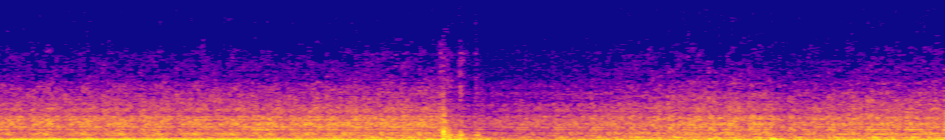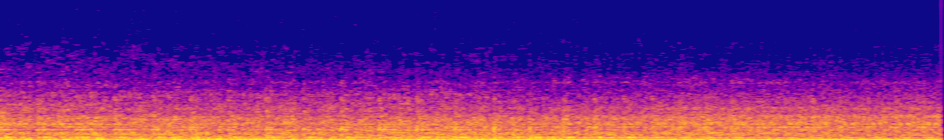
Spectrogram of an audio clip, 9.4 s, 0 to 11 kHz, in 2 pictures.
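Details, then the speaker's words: 7.3 diesel van after starter replacement: steady diesel idle clatter with even low rumble and a brief bump of handling noise. Normal, healthy idle. "that's a healthy 7/3 you guys already know"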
